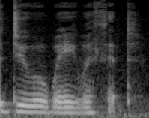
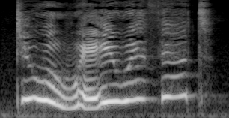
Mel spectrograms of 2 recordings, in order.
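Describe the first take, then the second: First: Said in the usual way. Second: Horrified high, loud shriek. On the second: A narrator's reading. Daughter to mother on hearing the runt's fate, shrieked. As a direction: shriek it in disbelief. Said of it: "shrieked Fern".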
